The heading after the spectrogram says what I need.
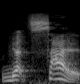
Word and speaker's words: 몇 살: Notice it becomes pronounced 몇 살. It's kind of stressed on the S, makes it a little bit stronger.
